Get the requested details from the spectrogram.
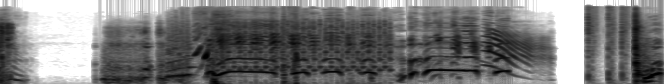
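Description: A cartoon creature laughs loudly.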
